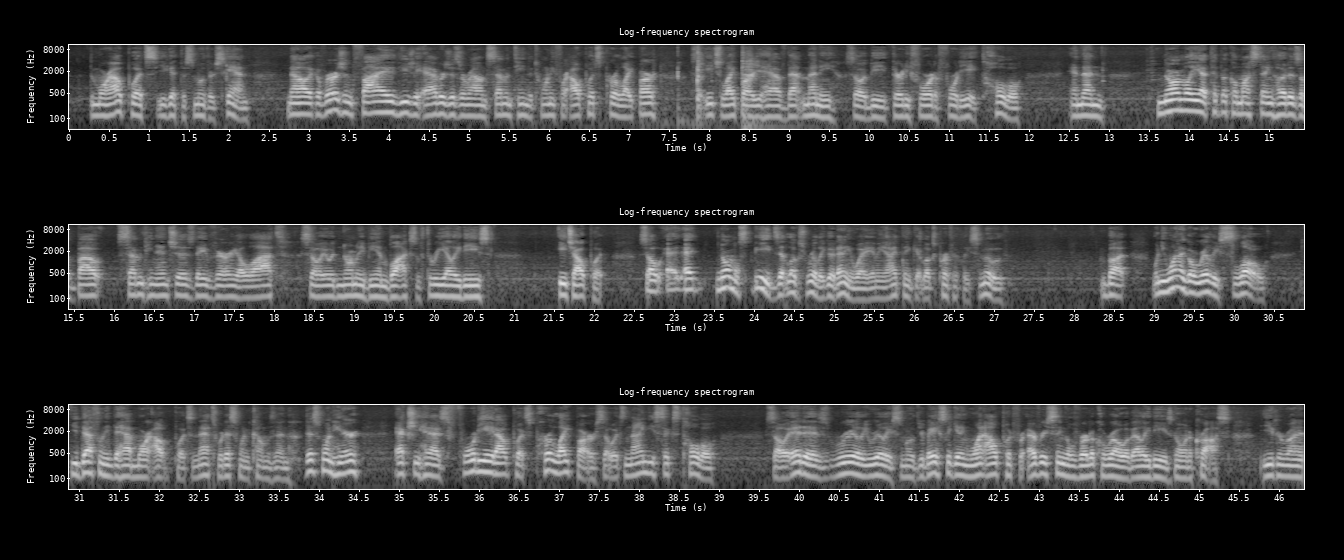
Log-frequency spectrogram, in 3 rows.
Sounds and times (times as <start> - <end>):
Speech: 0.3 - 13.0, 13.6 - 20.8, 21.6 - 27.3, 28.4 - 39.0, 39.6 - 46.3.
